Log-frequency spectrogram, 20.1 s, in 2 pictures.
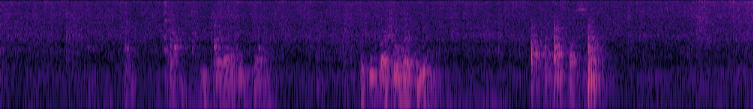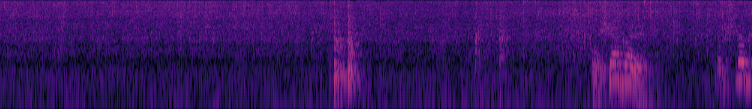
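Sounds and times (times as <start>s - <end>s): meat sizzling in pans: 0.0s - 20.0s
metal utensil clinking on pan: 1.2s - 3.6s.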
